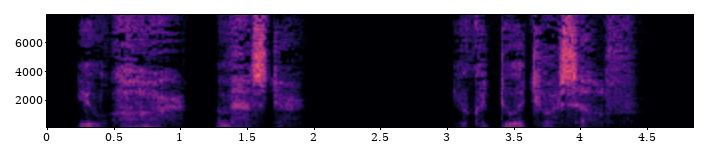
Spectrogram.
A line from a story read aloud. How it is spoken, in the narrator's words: she said, lowering her voice even farther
